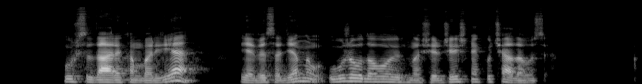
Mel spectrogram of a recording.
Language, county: Lithuanian, Kaunas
